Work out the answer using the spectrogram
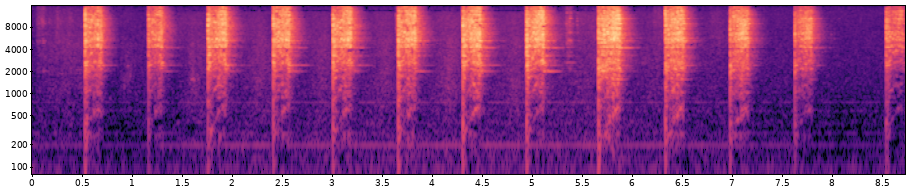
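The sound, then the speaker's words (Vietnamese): An elderly woman sharpens a knife on a red stone in a gloomy room, making about fourteen grating, hissing strokes in a steady, even rhythm. “ngoại mài dao lên một tấm đá đỏ nhìn trông kỳ lạ lắm. Trong căn phòng u ám ấy, trong cái không gian đáng sợ ấy, tiếng bà ngoại mài dao và lầm bầm những cái âm thanh gì đó ghê sợ vang lên.”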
